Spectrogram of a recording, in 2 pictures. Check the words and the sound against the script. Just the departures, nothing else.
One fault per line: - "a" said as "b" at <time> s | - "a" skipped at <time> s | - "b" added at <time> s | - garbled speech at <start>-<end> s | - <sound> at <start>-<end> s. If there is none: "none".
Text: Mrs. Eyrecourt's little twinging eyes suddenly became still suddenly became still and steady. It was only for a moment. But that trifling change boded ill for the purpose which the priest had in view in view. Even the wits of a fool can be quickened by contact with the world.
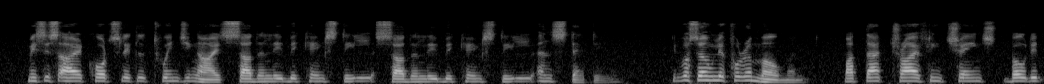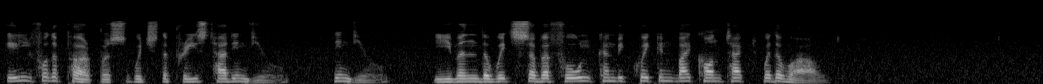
none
